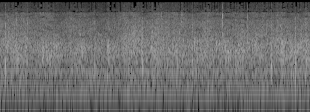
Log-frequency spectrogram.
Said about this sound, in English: Let's welcome Lou Corona with a big round of applause. Yeah.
